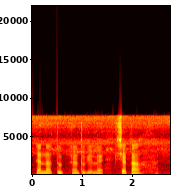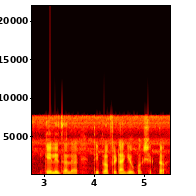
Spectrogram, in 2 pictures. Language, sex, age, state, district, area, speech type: Goan Konkani, male, 18-30, Goa, Canacona, rural, spontaneous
